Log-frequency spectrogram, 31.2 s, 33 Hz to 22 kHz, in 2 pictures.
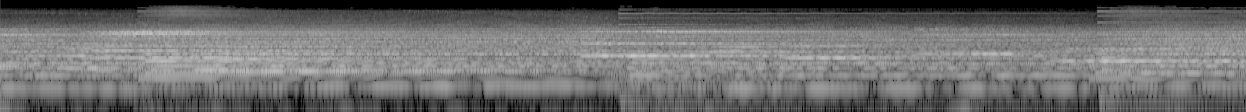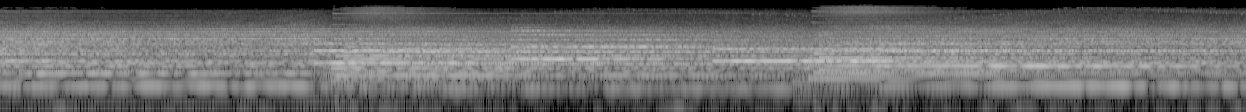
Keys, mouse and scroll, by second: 21.8 q, 25.2 z, 27.1-27.9 typing.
